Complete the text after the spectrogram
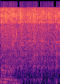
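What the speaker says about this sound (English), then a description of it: "while we're pan frying this" Ground meat frying in a covered pan after a splash of water, a steady close hiss and crackle with no talking.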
